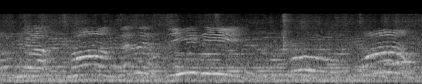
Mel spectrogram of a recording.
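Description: A young child's high-pitched voice making several rising-and-falling calls without clear words, over a low background hum.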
